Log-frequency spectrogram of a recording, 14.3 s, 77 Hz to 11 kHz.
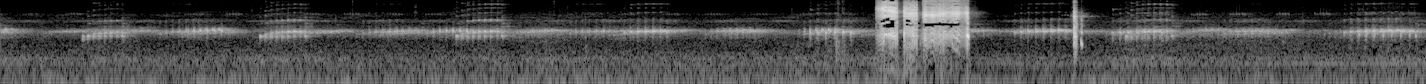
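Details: Okinawa green tree frog in the grip of a Pryer's keelback snake, 4 March 2023, repeating loud, buzzy, slightly rising wails about twice a second; a harsh loud crackle and a single click break in midway.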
